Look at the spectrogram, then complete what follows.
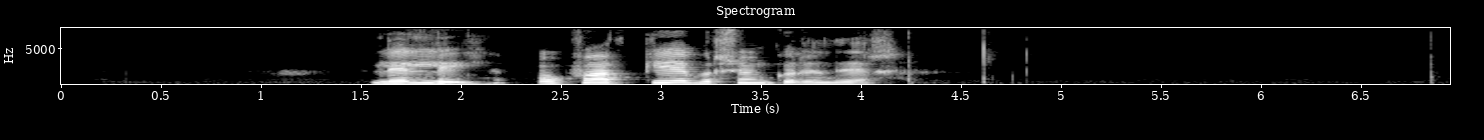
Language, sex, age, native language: Icelandic, female, 50-59, Icelandic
